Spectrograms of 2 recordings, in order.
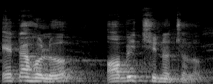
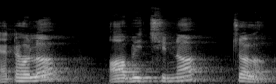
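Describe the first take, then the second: First: Said in the usual way. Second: এটা হলো, then a pause, অবিচ্ছিন্ন, a pause, চলক, each word set apart; teacher repeating the answer with spaced, weighted words; spaced emphasis. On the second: Shown as a demonstration. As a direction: hammer home অবিচ্ছিন্ন with a pause before চলক. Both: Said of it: "সুতরাং".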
